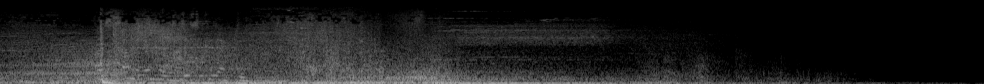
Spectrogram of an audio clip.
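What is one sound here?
A triumphant fanfare swells and slowly fades.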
